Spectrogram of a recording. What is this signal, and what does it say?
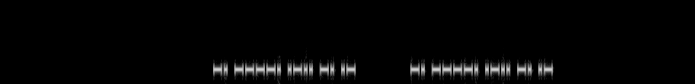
Morse code, heard as a keyed tone, about 46 wpm, 700 Hz. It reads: N9LNA N9LNA
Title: USA Call Signs - 5 Characters - Repeated 2x - 45wpm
